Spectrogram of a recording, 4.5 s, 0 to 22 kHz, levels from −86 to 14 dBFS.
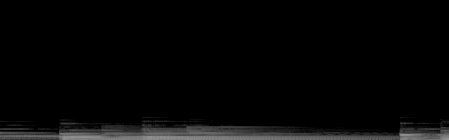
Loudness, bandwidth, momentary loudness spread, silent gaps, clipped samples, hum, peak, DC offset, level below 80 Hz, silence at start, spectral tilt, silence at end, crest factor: -36 LUFS; 3.2 kHz; 16 LU; none; under 0.1%; none; -22 dBFS; under 0.1%; -72 dBFS; 0 s; -10 dB/octave; 0 s; 14 dB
